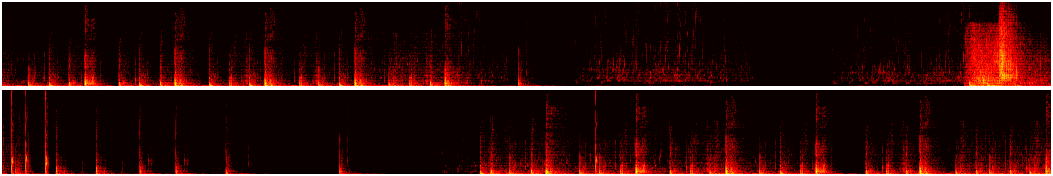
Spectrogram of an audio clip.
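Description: A pickaxe chips at stone in quick, repeated blows.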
